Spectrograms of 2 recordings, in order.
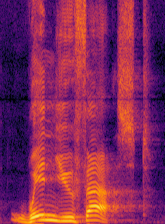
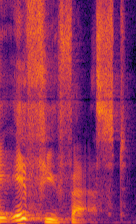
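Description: First: WHEN leaned on, slow and drawn out; slow, weighty stress on when. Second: If said slow, softer and lower; slow, hushed if as the wrong version; stress on IF. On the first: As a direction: hit the word when as a certainty. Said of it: "He didn't say, "If you fast". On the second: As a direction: set if against when, softly. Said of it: "He didn't say". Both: Shown as a demonstration.

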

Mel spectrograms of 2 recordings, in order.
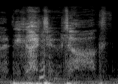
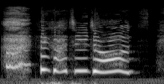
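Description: First: Breathless unvoiced whisper; awed whisper. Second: Much higher, louder, slow squeal; gasp, then squeal it slowly; gasping delight. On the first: Player whispers in awe at game dogs. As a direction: whisper it in disbelief. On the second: Player squeals with delight at her game dogs. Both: Real, not acted.

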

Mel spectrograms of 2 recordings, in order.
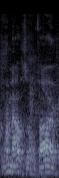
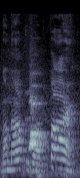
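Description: First: Half-laughing, mouth burning; laughing through the burn. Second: Loud, slow cry of burning pain. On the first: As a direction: laugh it out while the mouth burns. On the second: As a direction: drag it out loud and pained. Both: Real, not acted.

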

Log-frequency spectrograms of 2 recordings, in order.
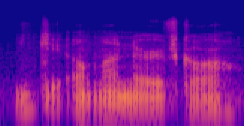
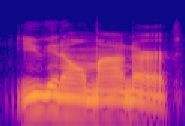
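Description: First: Unvoiced whisper, much softer. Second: Said in the usual way. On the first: Real, not acted. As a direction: hiss it under your breath. Teasing the cat, then repeating louder.

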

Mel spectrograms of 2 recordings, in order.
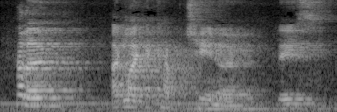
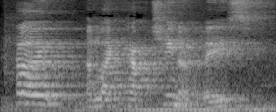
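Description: First: A grumpy, demanding order; negative customer. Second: Higher and faster, upbeat order; positive customer. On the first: Negative customer ordering a cappuccino at the counter, grumpy. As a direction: order as if nothing here will please you. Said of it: "this is the negative person". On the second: Positive customer ordering a cappuccino, higher and upbeat. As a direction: greet the barista like a happy regular. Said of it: "show you how ... in a positive way". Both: Acted.

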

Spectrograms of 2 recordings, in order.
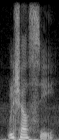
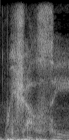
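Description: First: Said in the usual way. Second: Whispered we shall see, no voice. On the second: Shown as a demonstration. To herself, planning the fort, a whisper. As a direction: breathe it out as a secret.

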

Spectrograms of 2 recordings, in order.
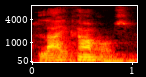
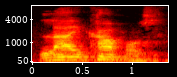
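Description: First: Said in the usual way. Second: "Like apples" slowed, joined as laikapos; slow linking demo; linked pronunciation. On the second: Shown as a demonstration. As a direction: slide the k straight into apples. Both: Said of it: "Noten acá cómo suena".

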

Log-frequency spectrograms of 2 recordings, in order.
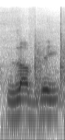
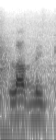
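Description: No difference in how they are said.

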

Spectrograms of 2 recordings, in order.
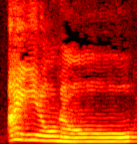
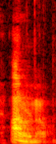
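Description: First: Slow, higher, drawn-out whiny parody; mock annoying talker with stretched vowels. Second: Said in the usual way. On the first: Shown as a demonstration. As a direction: drag it out to be irritating. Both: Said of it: "'cause that's an annoying voice".

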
